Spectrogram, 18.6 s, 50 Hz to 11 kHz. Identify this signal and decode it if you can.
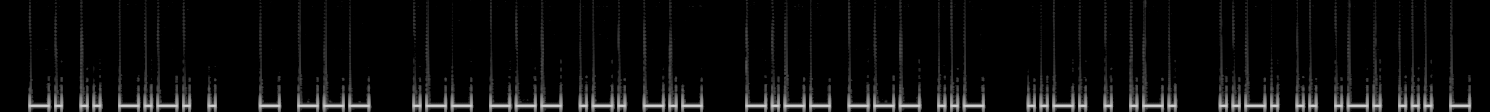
Morse code, heard as a keyed tone, about 15 wpm, 700 Hz. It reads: NICE TO WORK YOU FER FIRST
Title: Common QSO Phrases 15wpm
